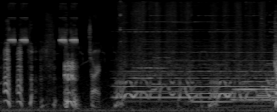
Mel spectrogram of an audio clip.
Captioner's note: bike squeaking; triumphant music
